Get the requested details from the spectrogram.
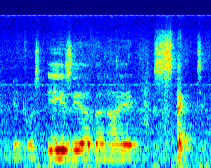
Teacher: is giving a head which extends from east to ick and it's all said in this example on a level high pitch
